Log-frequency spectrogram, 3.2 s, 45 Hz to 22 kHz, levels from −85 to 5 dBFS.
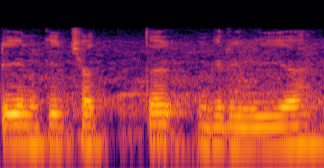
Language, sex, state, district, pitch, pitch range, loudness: Hindi, male, Uttar Pradesh, Shamli, 110 Hz, 105-110 Hz, -17 LUFS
